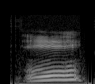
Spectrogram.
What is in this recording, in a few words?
nervous, hostage reactions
